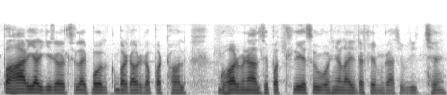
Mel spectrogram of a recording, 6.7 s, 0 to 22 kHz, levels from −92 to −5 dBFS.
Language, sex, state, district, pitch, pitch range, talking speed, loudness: Maithili, male, Bihar, Saharsa, 115 Hz, 115-120 Hz, 170 wpm, -26 LUFS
